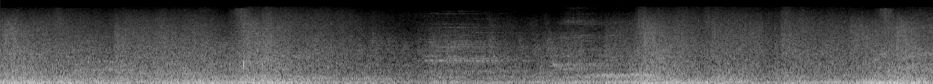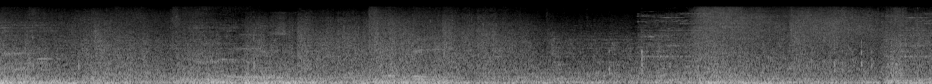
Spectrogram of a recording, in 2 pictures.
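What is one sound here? Heavy metal weapons clash and strike with loud impacts.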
